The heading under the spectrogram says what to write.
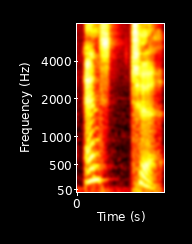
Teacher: the voiceless alveolar plosive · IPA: [t]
